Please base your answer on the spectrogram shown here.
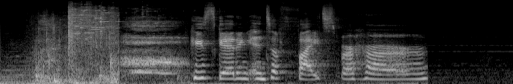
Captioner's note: gasps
